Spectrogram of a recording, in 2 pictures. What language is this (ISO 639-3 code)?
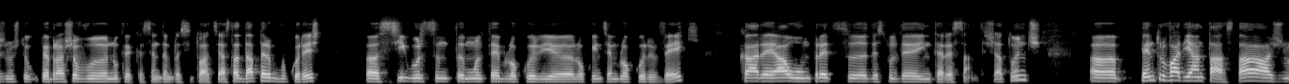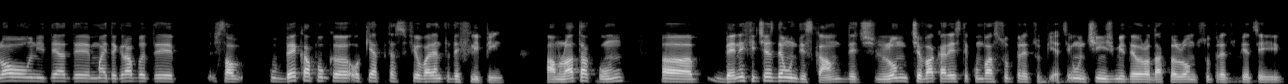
ron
